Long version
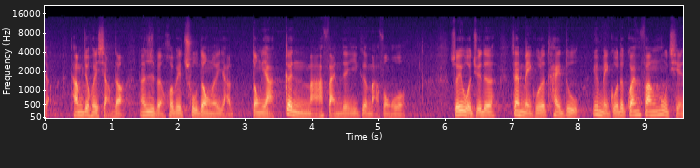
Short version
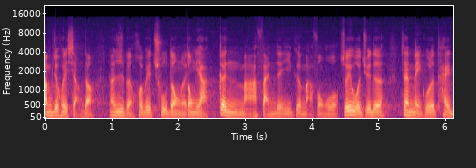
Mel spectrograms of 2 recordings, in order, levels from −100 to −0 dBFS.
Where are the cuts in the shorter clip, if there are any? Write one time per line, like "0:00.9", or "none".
0:02.1
0:04.4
